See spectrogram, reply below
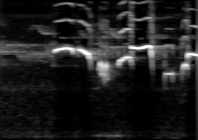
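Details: Oriental magpie-robin song used as a lure to get other birds singing: loud whistled notes around mid-high pitch, a long flat whistle then slurred rising and falling phrases separated by short pauses, faint low hum beneath.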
